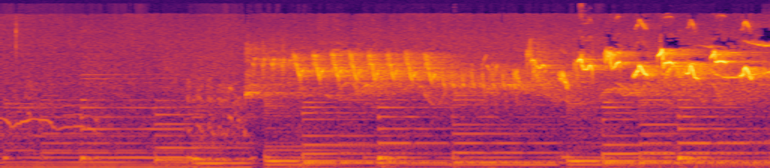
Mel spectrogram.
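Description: Birds singing at Lake Gwihinda, the bird lake in Burundi: several clear, bright chirps and warbling phrases over a soft musical background, growing busier and louder toward the end.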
